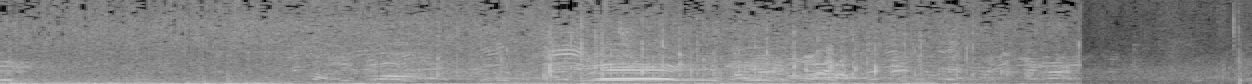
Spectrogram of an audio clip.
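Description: Wind buffeting the microphone as a loud low rumble, with distant players and spectators shouting across a soccer pitch in the middle. The rumble cuts off suddenly near the end.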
